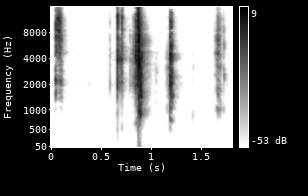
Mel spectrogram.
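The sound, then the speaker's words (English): A can of raspberry marshmallow sour is cracked open: a few short metallic clicks and scrapes, then a sharp pop with a burst of hiss, followed by a couple of softer clicks, with no talking. “Straight from the can?”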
